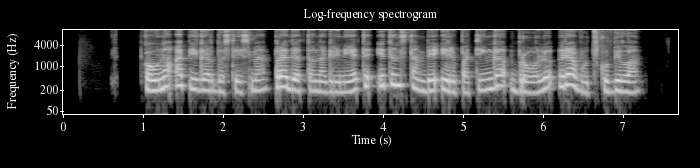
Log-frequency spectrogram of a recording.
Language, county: Lithuanian, Telšiai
